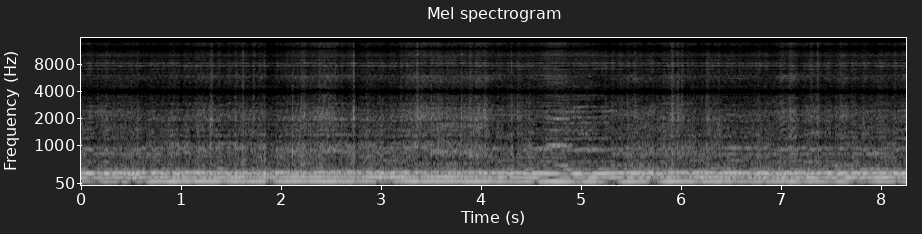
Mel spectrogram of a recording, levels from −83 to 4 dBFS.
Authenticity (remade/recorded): remade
